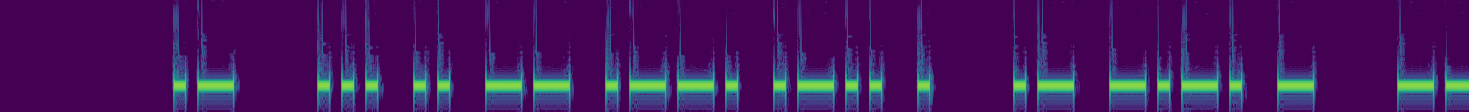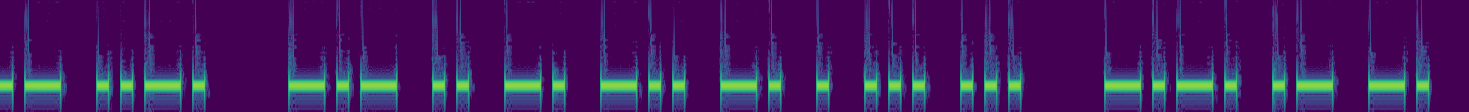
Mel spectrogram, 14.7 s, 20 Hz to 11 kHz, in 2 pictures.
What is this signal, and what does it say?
Morse code, heard as a keyed tone, about 20 wpm, 700 Hz. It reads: A SIMPLE ACT OF KINDNESS CAN
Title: Difficult Sentences with Hints - 20wpm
